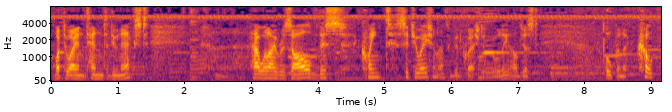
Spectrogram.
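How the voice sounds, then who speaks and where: A man's voice: mid-range voice, measured pace, pauses often, a bit bright, soft background music, poor audio. An actor playing a deranged fugitive gunman in an audio horror drama, menacing yet mock-polite and florid in his speech. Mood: rambling, sardonic.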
